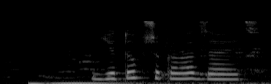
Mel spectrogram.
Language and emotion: Russian, neutral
